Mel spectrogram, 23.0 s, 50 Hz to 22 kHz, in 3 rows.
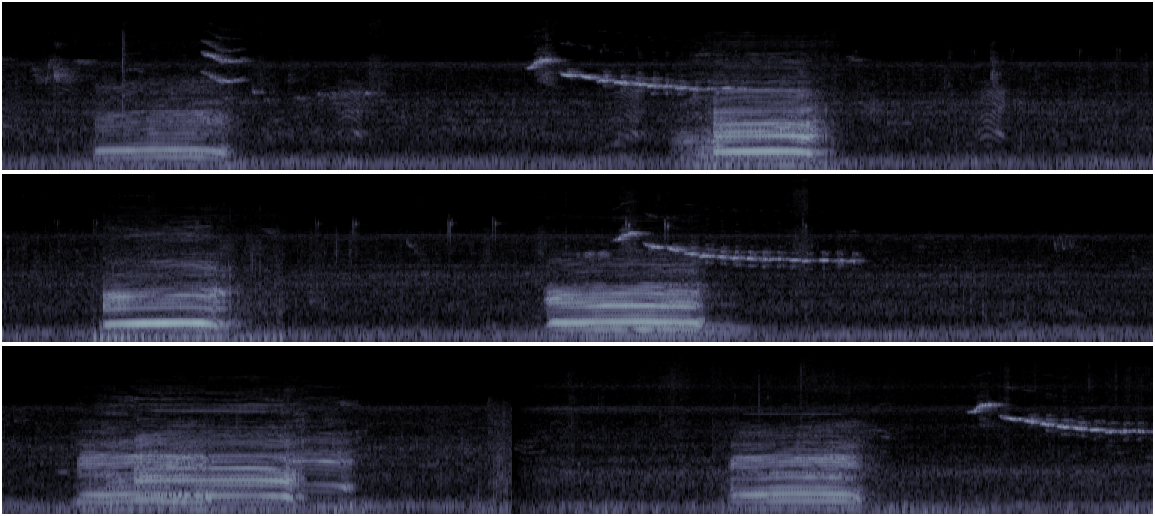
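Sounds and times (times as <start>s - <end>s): cattle mooing: 0.5s - 1.7s, 4.4s - 5.6s, 8.3s - 9.6s, 11.3s - 12.8s, 15.8s - 17.8s, 20.2s - 21.3s.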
